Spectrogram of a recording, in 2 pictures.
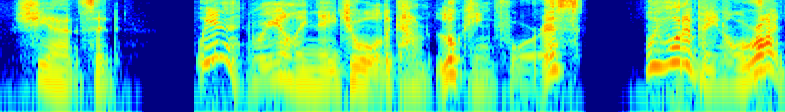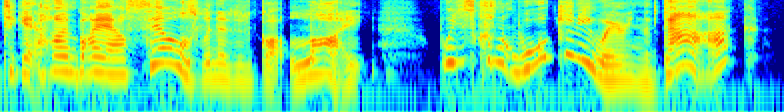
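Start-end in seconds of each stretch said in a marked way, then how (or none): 1.2-9.7 indignant. Acted. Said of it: "looked at him indignantly".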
